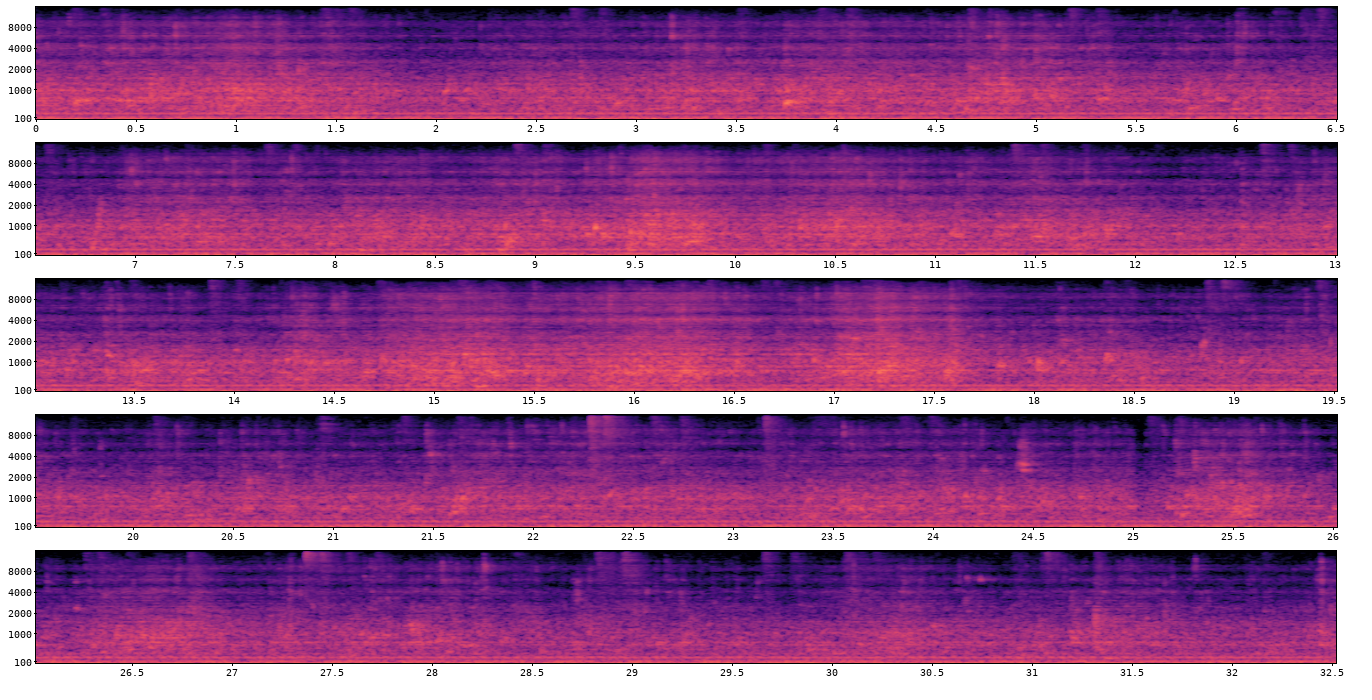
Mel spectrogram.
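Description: Water trickling and bubbling steadily from an aquarium video playing on a TV, with a steady low hum underneath.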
